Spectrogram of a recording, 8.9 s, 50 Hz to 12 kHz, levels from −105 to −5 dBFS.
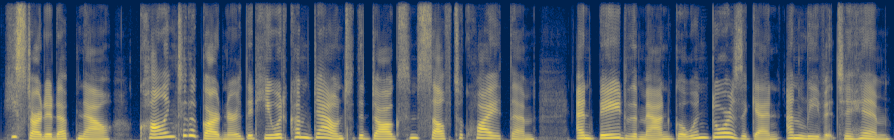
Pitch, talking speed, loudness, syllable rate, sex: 230 Hz, 215 wpm, -20 LUFS, 5.1 syllables/s, female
